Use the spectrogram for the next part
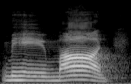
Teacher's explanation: यहां पर ह की ध्वनि थोड़ी कम है। इसका अर्थ यह नहीं कि हम ह नहीं बोलेंगे या हम ह नहीं लिखेंगे।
